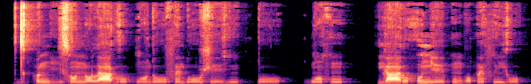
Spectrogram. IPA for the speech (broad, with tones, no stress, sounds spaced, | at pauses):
d ə˨ k͡p ə˦ ŋ iː˨ s ɔ̃˦ n ɔ˧ l aː˦ ɡ oː˨ ɡ͡b ɔ̃˨˦ ɗ oː˧ f ɛ̃˦ ɓ oː˧ ʃ eː˨ ɣ ĩ˧ | k͡p oː˨ | ɡ͡b ɔ̃˧ f ũ˧ | j aː˧ ɾ o˦ h o˦ ɲ eː˨ p ũ˦ b ɔ˨ p ɛ̃˦ f ĩ˧ j o˨˦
